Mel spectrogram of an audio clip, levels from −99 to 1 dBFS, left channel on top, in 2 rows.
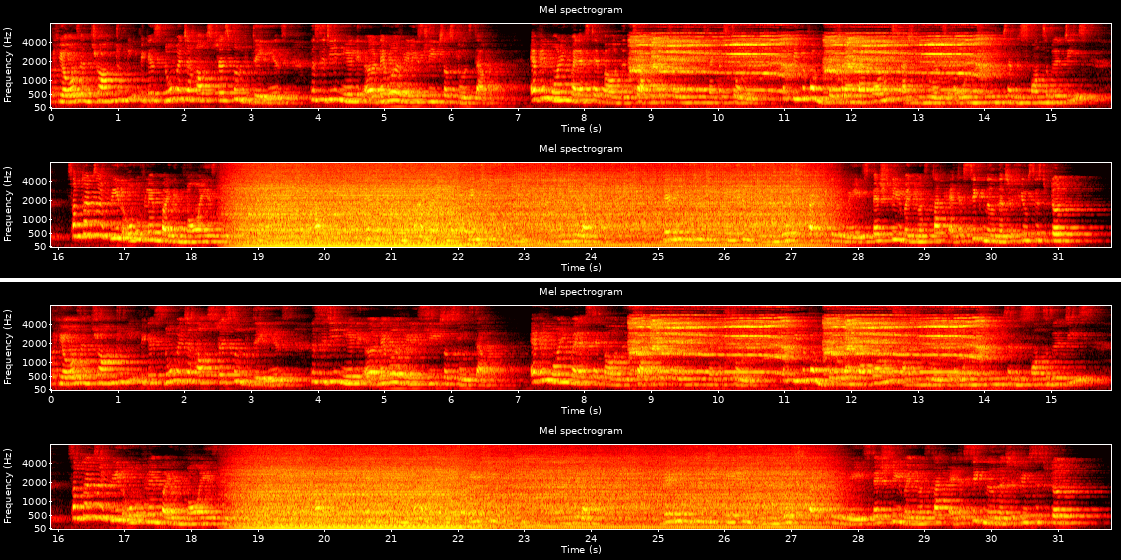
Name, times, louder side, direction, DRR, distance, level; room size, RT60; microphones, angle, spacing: voice 1, 0.0-3.5 3.9-6.6 7.2-10.5 11.1-15.5 16.2-20.2 20.6-24.3 25.0-31.1, left 2 dB, 55° left, -3 dB, 4.2 m, -31 dB
Chicken rooster, 8.6-11.1 11.6-14.0, equal, 80° right, 5.3 m, -25 dB
sound 1, 18.4-27.7, left 2 dB, 35° left, 1.8 m, -26 dB
18.5 x 11.5 x 3.7 m, 1.3 s
head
